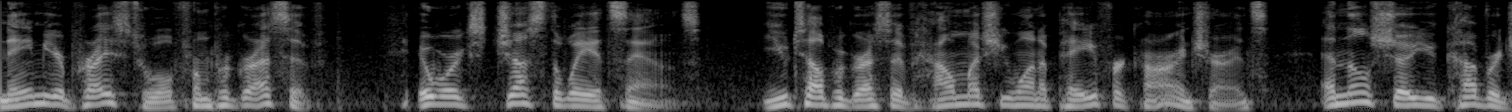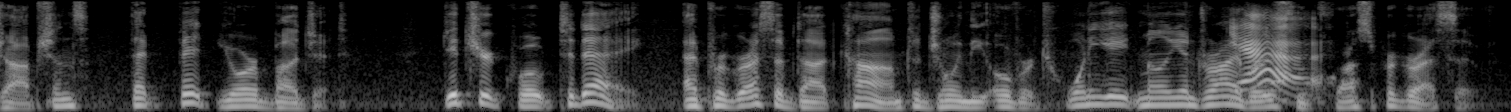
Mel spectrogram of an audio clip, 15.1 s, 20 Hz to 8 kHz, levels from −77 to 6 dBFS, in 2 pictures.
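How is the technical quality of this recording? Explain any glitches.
Two brief call-processing glitches near the end of the speech, both within the last second and a half of an audio band that stops at 8 kHz.

From 13.9 to 14.01 s there is an echo leak. The far end's echo canceller likely failed to remove everything its microphone picked up from the loudspeaker, so a residue travelled back down the line. You hear a faint delayed copy of the speech, trailing the original by about 162 ms and sitting roughly 10 dB below it, as a short ghostly scrap.

From 14.14 to 14.29 s the speech is suppressed in double talk. With both ends sounding at once, the echo canceller likely could not tell the near talker from loudspeaker echo and turned everything down. For about 150 ms the speech dips, by roughly 10 dB at the deepest point, sounding briefly pulled back before recovering.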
